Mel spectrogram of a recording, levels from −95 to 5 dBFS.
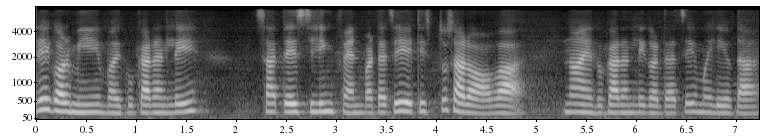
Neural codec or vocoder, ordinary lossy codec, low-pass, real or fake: codec, 16 kHz, about 1 kbps, DyCAST, with the encoder's durations; AAC, 48 kbps; 7.2 kHz; fake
